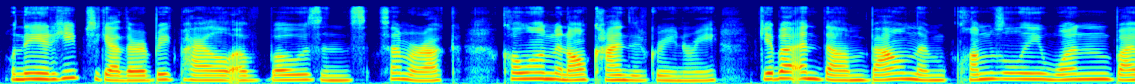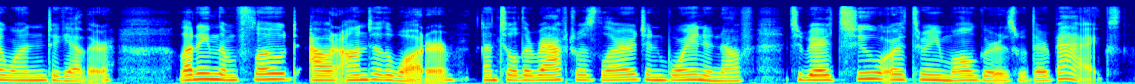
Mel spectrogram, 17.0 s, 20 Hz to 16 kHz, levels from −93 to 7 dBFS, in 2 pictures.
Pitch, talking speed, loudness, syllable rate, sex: 220 Hz, 185 wpm, -18 LUFS, 4.9 syllables/s, female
